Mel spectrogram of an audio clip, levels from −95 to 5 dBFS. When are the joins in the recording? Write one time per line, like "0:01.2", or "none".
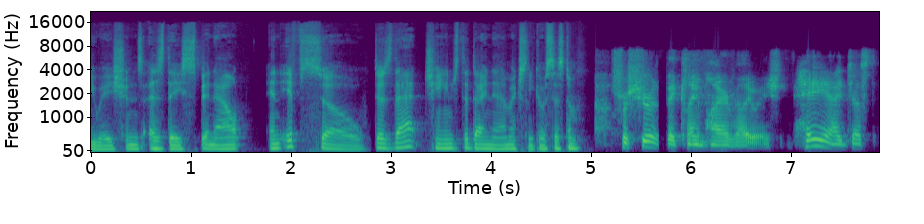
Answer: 0:02.8
0:04.4
0:05.2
